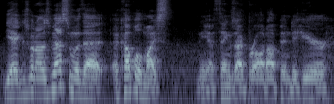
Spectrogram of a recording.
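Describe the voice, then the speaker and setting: A man's voice: on the low side, fast. A man talking casually as a radio operator, heard over a radio link. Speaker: radio operator with studio audio background. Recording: faint noise on radio link.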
